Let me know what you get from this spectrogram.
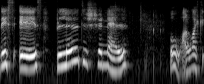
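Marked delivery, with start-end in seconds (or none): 0.0-2.5 playful put-on French accent, high and slow. Naming a french perfume while showing items: put-on french accent. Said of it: "I always put, like, on a French accent".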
